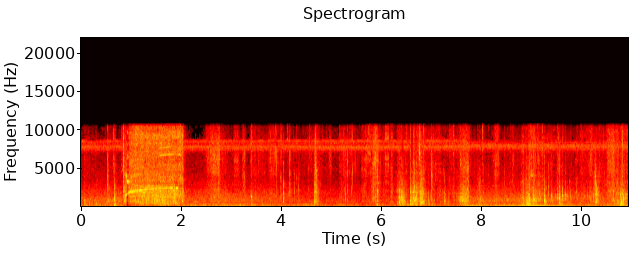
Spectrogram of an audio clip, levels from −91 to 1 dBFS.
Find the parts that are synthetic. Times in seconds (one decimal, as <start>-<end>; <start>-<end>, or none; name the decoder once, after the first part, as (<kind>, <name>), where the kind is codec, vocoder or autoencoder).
none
